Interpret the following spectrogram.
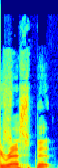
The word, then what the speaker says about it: respite: Thanks as always to Luke and Andrew for providing our daily respit from the Do you say respit or respite? I say respit. I think respit is the right way to say it.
